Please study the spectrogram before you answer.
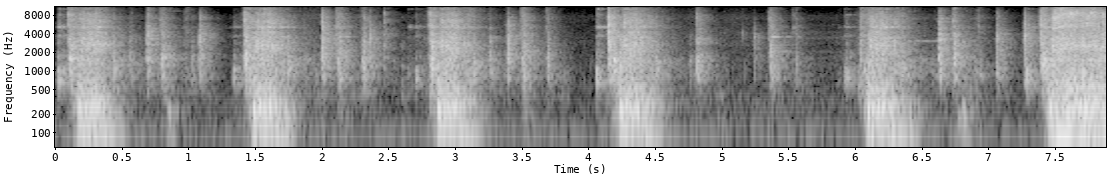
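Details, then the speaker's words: Stihl 044 chainsaw, carb kit fitted, metering lever checked, runs super rich despite leaning, strong compression, once a two-pull starter; six sputtering pulls over eight seconds before a brief flare; hard starting, cause unknown. "And then it became a hard starter. And again, friends, this thing, it's got all kinds of compression. I don't even know if this thing will start."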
